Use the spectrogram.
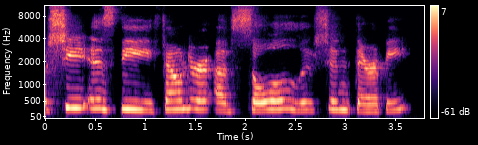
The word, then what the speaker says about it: Soulution: So she is the founder of Soulution Therapy. And soul, I said it that way on purpose, so I didn't say it wrong. It's SOUL in all caps with a solution.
